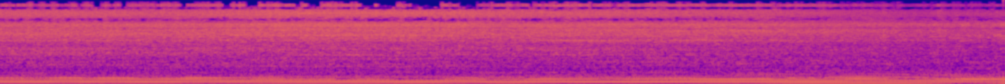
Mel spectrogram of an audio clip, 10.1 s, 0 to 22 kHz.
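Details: Lexus SC300 with 2JZ-GTE swap on EMU Classic ECU, not yet fully tuned, 4-inch straight-pipe exhaust: after a cold start, deep loud drone holds a steady, even idle for ten seconds, no hunting or surging. Normal cold idle.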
